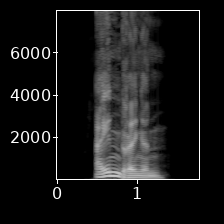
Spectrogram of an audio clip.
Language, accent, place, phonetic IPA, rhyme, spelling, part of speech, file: German, Germany, Berlin, [ˈaɪ̯nˌdʁɛŋən], -aɪ̯ndʁɛŋən, eindrängen, verb, De-eindrängen.ogg
- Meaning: first/third-person plural dependent subjunctive II of eindringen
